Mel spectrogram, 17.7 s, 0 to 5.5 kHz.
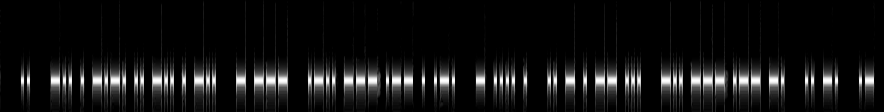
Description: Morse code, heard as a keyed tone, about 20 wpm, 600 Hz. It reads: I DECIDED TO LOWER THE ITEMS DOWN IN A
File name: tower trouble 20wpm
